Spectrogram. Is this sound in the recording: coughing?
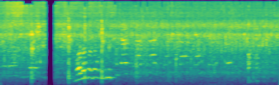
no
